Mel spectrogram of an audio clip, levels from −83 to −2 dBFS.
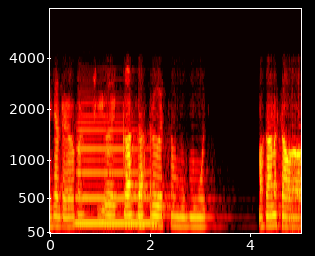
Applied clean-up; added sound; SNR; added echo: none; Wind instrument, woodwind instrument; 3 dB; reverberation time 1.3 s.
